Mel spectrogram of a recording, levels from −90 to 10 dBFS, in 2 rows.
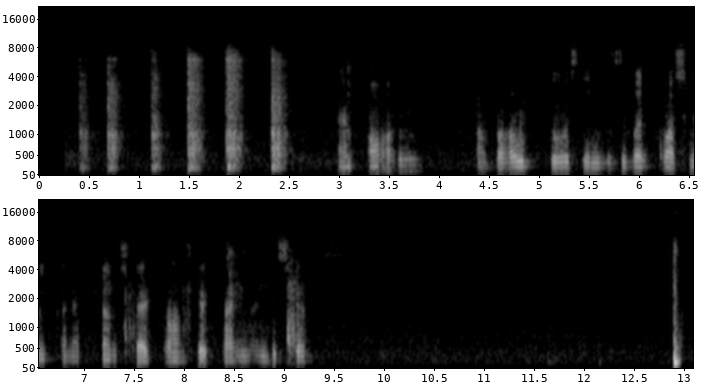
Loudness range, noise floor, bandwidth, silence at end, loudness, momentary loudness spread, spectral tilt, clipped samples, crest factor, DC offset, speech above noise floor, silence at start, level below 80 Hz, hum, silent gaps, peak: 6 LU; -81 dBFS; 8.2 kHz; 0.15 s; -37 LUFS; 15 LU; -7 dB/octave; under 0.1%; 32 dB; under 0.1%; 43 dB; 0.4 s; -68 dBFS; none; none; -4 dBFS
